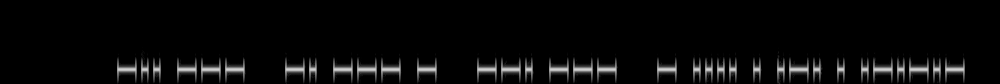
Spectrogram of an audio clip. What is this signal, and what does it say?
Morse code, heard as a keyed tone, about 20 wpm, 700 Hz. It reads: DO NOT GO THERE.
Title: Sentences with 2-Word Phrases - 20wpm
